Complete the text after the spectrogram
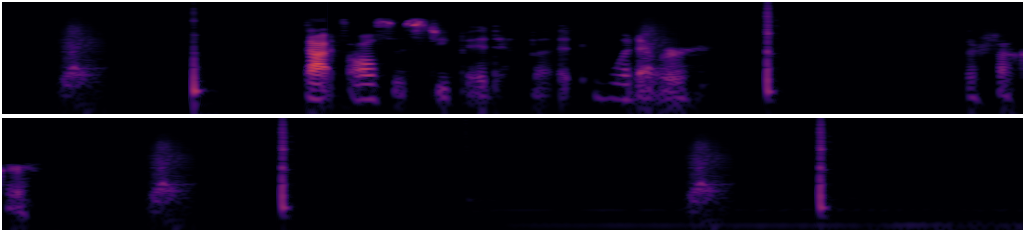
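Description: Darts thud into a dartboard one at a time.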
